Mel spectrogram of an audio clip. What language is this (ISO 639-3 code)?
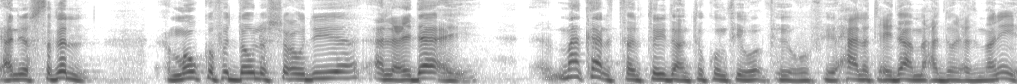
ara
